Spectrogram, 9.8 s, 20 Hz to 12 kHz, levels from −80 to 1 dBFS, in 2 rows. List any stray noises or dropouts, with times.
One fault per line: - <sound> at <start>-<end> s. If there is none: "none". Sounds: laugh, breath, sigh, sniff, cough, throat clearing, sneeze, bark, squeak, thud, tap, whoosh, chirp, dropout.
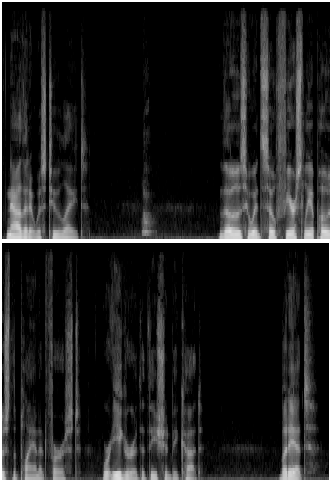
- bark at 2.1-2.3 s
